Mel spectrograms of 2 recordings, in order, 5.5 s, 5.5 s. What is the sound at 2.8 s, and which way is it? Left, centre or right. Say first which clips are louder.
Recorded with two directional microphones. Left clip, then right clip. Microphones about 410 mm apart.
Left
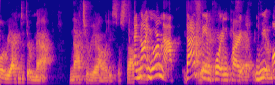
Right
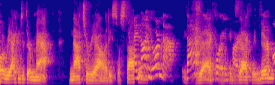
Speech: left 6 dB; centre.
